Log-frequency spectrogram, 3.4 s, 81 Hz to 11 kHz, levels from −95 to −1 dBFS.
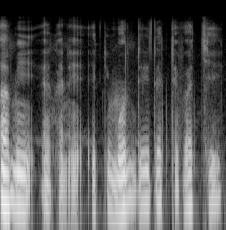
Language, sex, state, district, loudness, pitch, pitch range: Bengali, male, Tripura, West Tripura, -23 LUFS, 140 Hz, 130-145 Hz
